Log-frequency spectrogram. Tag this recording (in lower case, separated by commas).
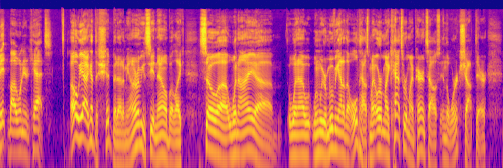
speech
